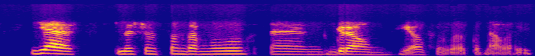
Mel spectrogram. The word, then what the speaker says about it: Grão: Grau? That's fine. Yes, that's a hard one to pronounce. It's Grão. But Grau is fine.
